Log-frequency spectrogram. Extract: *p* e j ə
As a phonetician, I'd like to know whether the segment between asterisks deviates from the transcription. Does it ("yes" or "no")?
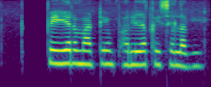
no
